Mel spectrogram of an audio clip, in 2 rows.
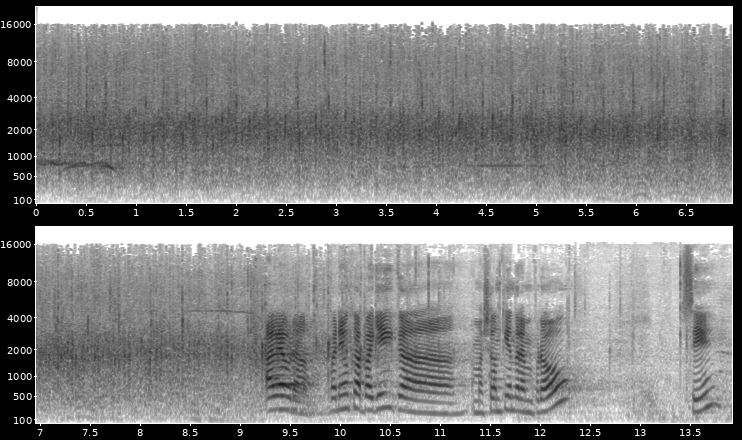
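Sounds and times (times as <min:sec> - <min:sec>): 
audience applauding two radio journalists: 0:00.0 - 0:10.5
speech: 0:09.3 - 0:12.4, 0:13.5 - 0:13.9.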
